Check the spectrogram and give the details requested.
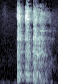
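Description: A single acted adult cough with a few quick bursts, portrayed as a phlegmy wet cough.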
